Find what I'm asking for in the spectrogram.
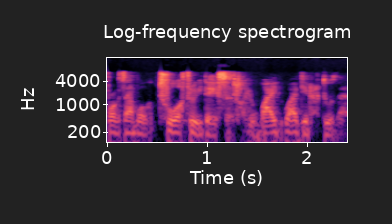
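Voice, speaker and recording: Speech comes at a very fast pace. A strong non-native accent is heard. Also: man. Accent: heavy foreign. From Asia. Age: 40s. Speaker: podcast guest. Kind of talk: casual interview chat. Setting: audio-only podcast. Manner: halting, repeats words.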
